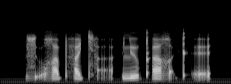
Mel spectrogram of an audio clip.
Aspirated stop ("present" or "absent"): present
